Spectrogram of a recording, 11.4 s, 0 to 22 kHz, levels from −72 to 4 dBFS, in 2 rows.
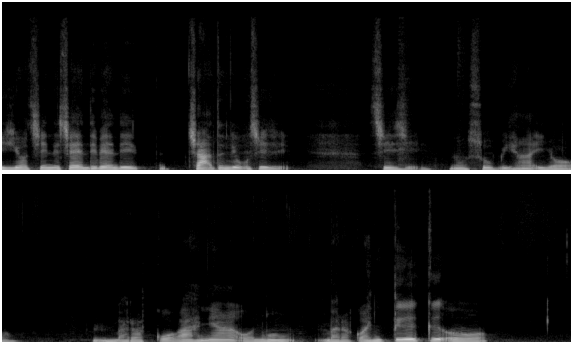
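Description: Nothing in the speech recording stood out as a technical problem on listening.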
